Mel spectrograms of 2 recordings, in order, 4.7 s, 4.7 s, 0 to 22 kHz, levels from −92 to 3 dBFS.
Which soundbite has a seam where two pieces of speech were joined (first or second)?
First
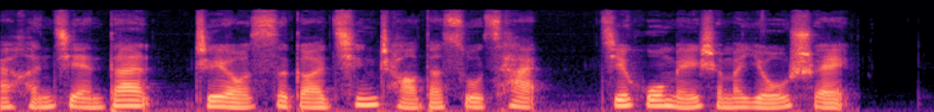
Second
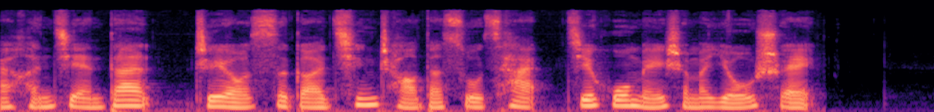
second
